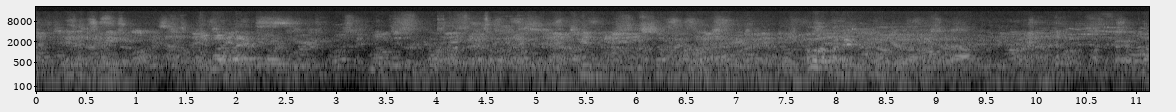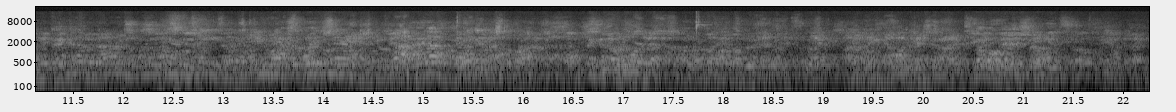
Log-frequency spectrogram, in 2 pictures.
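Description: A man talks steadily through a microphone.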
